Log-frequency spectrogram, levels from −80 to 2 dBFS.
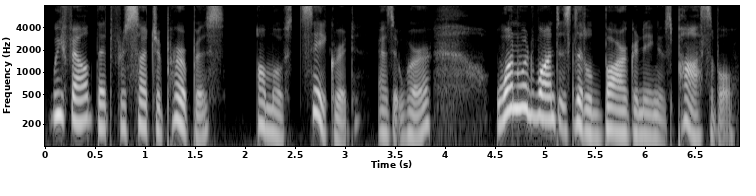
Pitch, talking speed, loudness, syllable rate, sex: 185 Hz, 175 wpm, -20 LUFS, 5.4 syllables/s, female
